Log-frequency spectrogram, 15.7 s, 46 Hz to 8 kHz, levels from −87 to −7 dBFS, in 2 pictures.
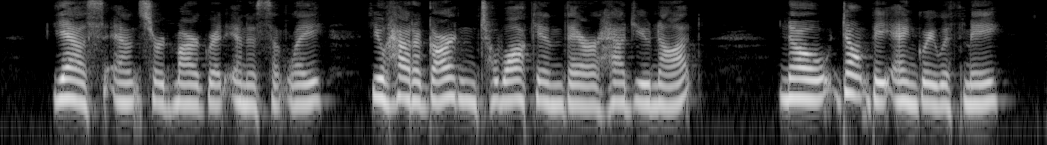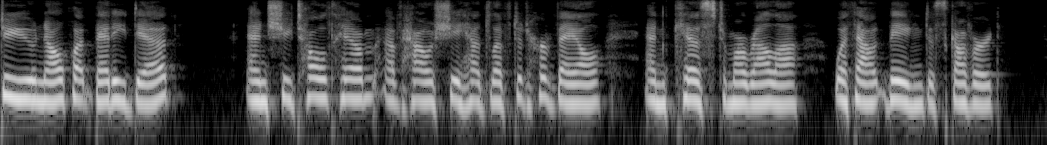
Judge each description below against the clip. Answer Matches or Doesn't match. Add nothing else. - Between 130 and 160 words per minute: Doesn't match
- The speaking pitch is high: Matches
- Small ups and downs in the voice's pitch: Matches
